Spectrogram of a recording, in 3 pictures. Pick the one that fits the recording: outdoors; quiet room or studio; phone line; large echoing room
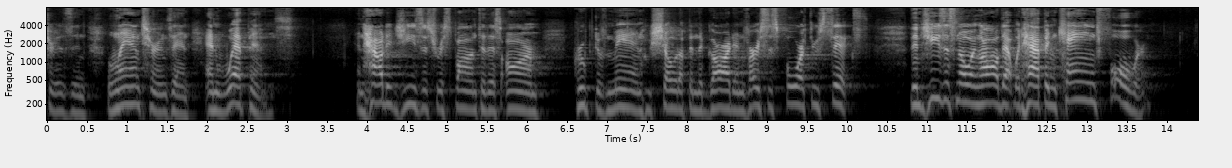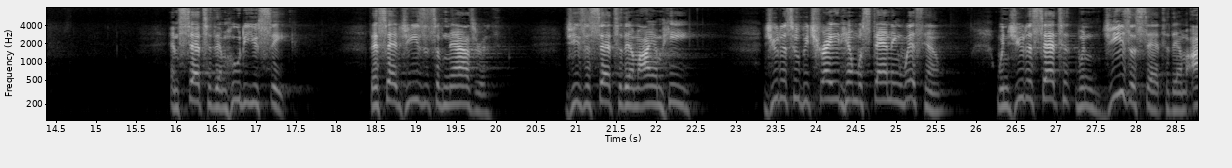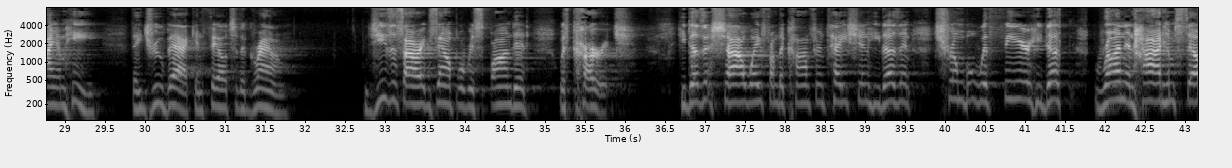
large echoing room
